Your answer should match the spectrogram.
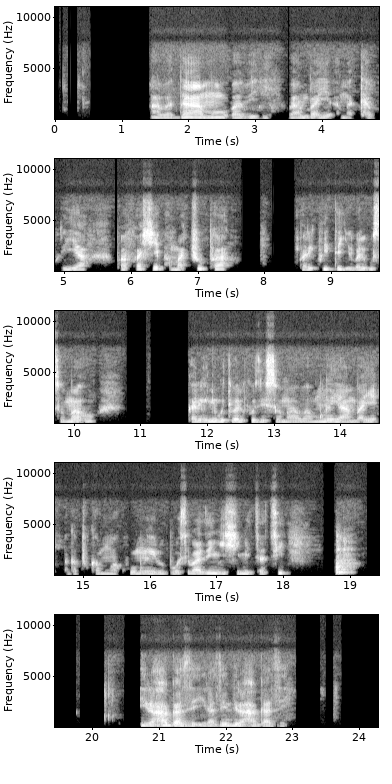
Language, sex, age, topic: Kinyarwanda, male, 50+, education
